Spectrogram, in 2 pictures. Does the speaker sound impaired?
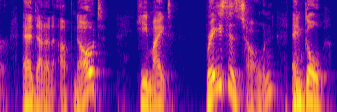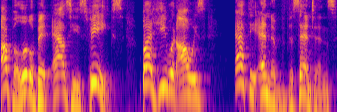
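No.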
